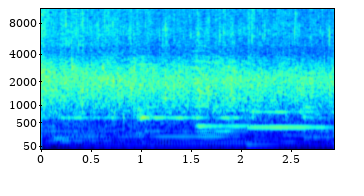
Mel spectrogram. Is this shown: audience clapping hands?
yes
